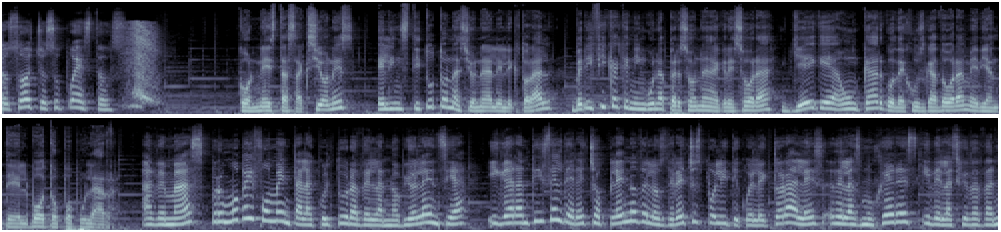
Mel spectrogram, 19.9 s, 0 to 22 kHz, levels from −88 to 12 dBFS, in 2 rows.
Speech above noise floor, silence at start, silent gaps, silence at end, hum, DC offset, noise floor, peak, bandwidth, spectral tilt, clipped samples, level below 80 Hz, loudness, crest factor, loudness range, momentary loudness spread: 26 dB; 0 s; none; 0 s; none; under 0.1%; -43 dBFS; -4 dBFS; over 20 kHz; -5.5 dB/octave; under 0.1%; -38 dBFS; -18 LUFS; 12 dB; 3 LU; 6 LU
